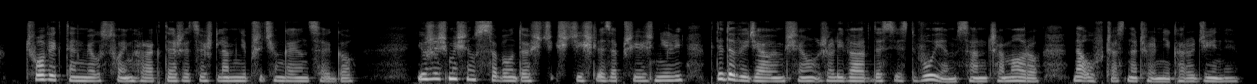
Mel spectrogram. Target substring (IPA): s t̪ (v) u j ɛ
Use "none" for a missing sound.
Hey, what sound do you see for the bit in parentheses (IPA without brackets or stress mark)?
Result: v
